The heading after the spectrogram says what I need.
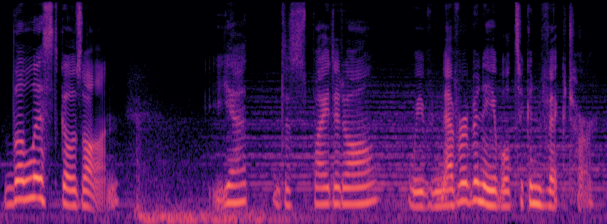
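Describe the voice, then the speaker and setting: An actress playing a no-nonsense, sceptical police officer in an audio drama, with a dry, firm delivery. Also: female voice, mid-range voice, unhurried, darkish tone, faint music behind, lightly acted.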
